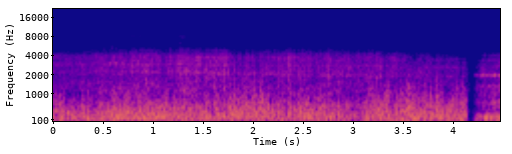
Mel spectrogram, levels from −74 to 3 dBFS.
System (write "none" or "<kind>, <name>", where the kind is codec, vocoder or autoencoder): vocoder, BigVGAN v2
